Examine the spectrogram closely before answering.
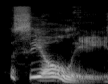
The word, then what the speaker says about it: Scioli: pronounce his last name cioli slowly like aiolia kind of I guess I guess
